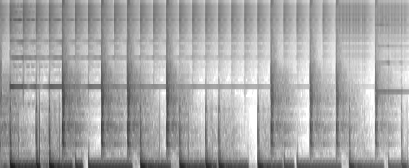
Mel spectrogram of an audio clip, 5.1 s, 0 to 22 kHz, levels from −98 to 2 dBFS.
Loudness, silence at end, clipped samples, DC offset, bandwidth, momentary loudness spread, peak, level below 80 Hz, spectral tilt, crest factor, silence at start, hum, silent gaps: -25 LUFS; 0 s; under 0.1%; under 0.1%; over 20 kHz; 12 LU; -4 dBFS; -26 dBFS; -4.5 dB/octave; 20 dB; 0 s; none; none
